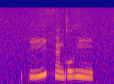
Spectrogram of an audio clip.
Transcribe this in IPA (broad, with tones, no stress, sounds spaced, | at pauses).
p iː˨˦ h ɛ̃˨ ɡ o˧ ɣ ĩ˨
